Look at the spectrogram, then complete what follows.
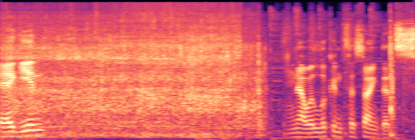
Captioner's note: blender whirring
